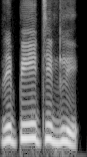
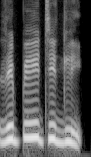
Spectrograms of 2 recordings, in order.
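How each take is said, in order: No difference in how they are said.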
